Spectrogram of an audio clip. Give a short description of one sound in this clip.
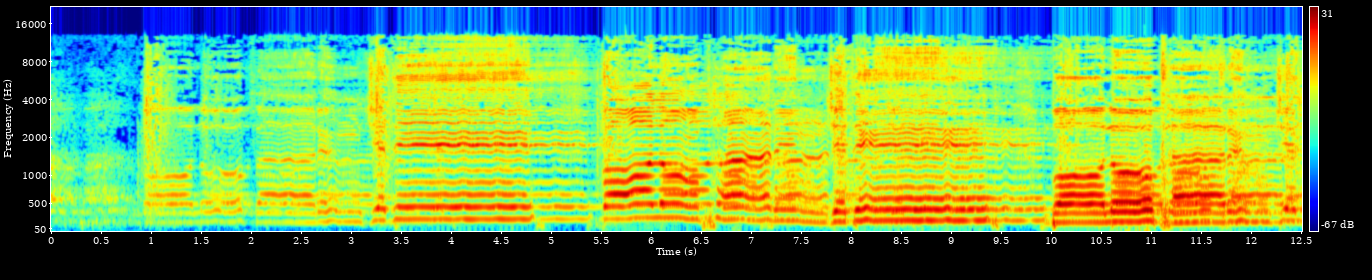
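A young man sings a lament loudly through a microphone.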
